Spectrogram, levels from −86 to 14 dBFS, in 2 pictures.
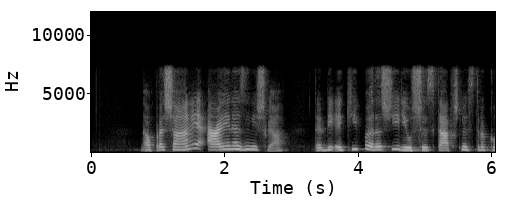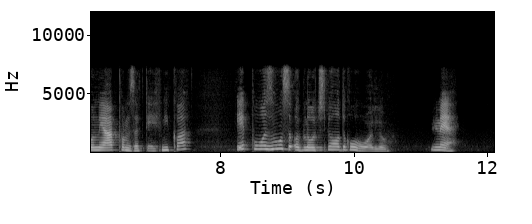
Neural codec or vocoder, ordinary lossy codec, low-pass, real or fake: codec, 16 kHz, 0.5 kbps, X-Codec, HuBERT features, trained on balanced general audio; MP3, 96 kbps; 7.2 kHz; fake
